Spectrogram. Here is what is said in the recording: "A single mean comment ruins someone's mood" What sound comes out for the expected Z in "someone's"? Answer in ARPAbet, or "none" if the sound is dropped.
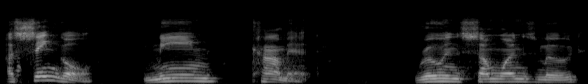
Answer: Z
